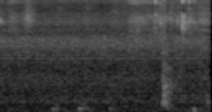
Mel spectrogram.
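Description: Near-silent room tone with faint pencil scratching on paper. One brief squeak comes about three-quarters of the way in.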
